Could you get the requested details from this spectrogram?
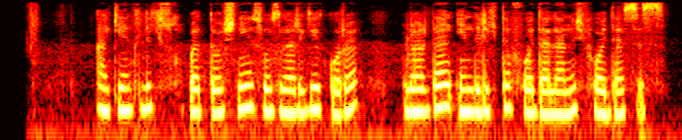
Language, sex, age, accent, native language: Uzbek, female, under 19, Qashqadaryo, Uzbek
